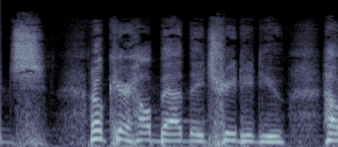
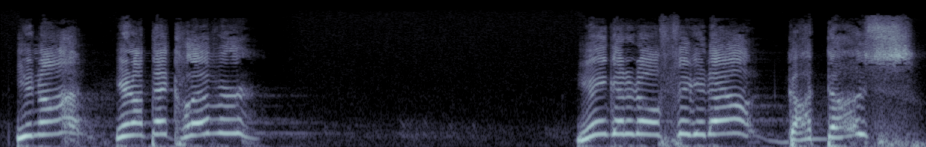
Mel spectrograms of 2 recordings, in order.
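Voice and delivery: rising preaching climax; 10 semitones higher than usual. Acted. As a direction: voice climbing much higher, preached hard.

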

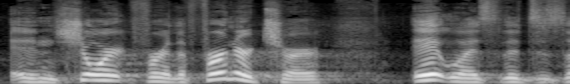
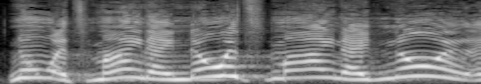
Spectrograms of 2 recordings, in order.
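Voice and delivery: excited insistence; 8 semitones higher, 4 dB louder than usual. Retold or imitated. Wife insisting on the furniture.

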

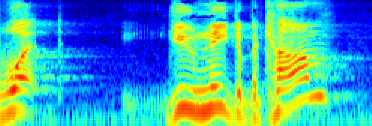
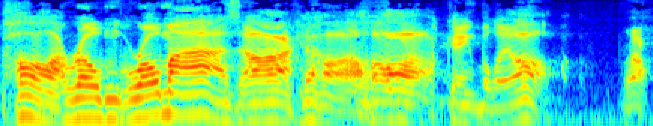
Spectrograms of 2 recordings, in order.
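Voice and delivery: exasperated; 5 semitones lower than usual. Retold or imitated. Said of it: "I get so put out and so frustrated".

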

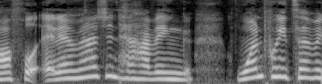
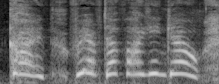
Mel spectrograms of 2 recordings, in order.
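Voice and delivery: high-pitched mock panic; high, frantic retelling; panicked urging; 11 semitones higher than usual. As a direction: urge friends to flee, voice pitched way up. Retold panic to flee robot.

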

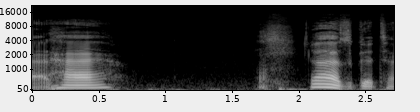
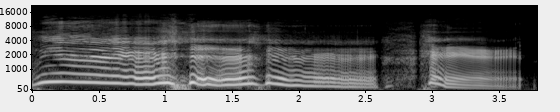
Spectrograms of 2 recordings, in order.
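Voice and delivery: high bleating cackle like a goat in heat; goat-like crazy laugh. Retold or imitated. Comic imitating a stranger's crazy laugh, bleating like a goat. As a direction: mimic his wild bleating laugh. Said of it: "like a goat in heat or something".

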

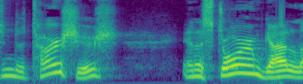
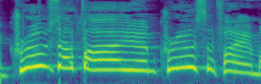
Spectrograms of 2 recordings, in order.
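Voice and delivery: "Crucify him!" shouted much higher and louder; mob yell; 12 semitones higher, 4 dB louder than usual. Retold or imitated. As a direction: shout it like an angry crowd. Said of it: "All the crowd yells".

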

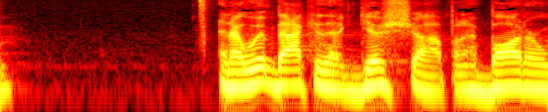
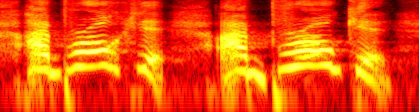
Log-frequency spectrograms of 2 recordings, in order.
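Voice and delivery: put-on high, wailed little-girl voice; mock wail, pitched way up; imitated tearful child; 11 semitones higher, much slower than usual. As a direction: mimic a distraught child confessing, drawing out the last. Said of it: "just tears rolling down her face".

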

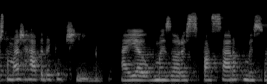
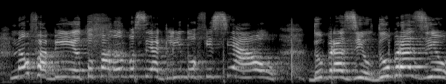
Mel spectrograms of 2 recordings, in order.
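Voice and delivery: higher, louder, insisting; insistent; 7 semitones higher, 11 dB louder than usual. Retold or imitated. Producer insisting on the phone that she is the official Glinda, loud and high. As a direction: hammer it home to her.

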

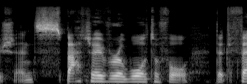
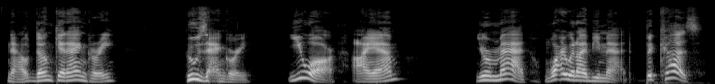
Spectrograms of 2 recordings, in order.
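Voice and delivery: higher-pitched, testy back-and-forth; bickering; 5 semitones higher than usual. Acted. Quarrelling relatives on the wall screens, bickering. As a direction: squabble with raised pitch.

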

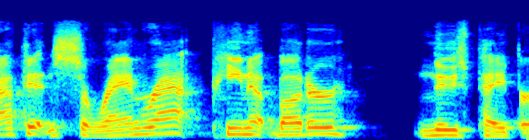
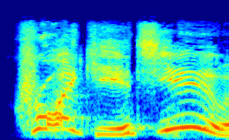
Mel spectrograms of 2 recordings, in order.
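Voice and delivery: high, excited, badly faked Australian; bad Australian accent; 12 semitones higher, 4 dB louder, slower than usual. Guest imitating Australian man recognizing him, hammed-up Australian accent. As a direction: attempt an astonished Aussie, knowingly poorly. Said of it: "I can't do an Australian accent".

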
